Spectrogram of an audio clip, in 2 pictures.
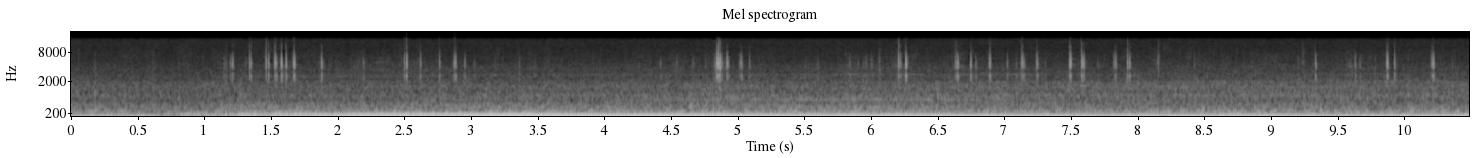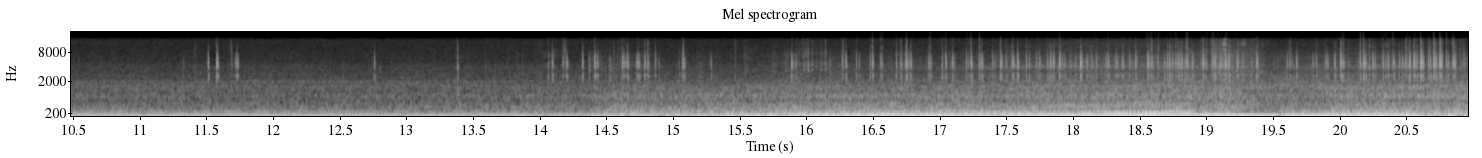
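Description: Nissan FJ20ET turbocharged four-cylinder engine of a DR30 Skyline, heard from inside the cabin while driving. It holds a steady drone after a brief dip about a second in, then the revs rise for a few seconds and fall away near the end, with sharp clicks and rattles throughout.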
